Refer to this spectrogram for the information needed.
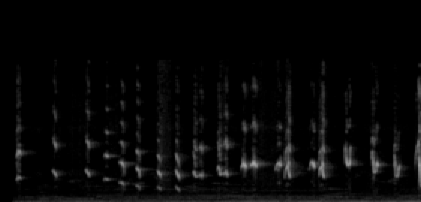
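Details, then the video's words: Lively long-tailed shrike singing, used as a lure to rouse shrikes reluctant to sing: a fast run of high, sharp chirps and whistled notes, roughly two per second, with a faint low hum beneath. "Pancingan Cendet Gacor Untuk Menaikkan Birahi cendet Malas Bunyi"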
